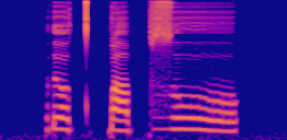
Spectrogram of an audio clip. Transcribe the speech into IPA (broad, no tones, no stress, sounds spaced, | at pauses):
ɾʲ ɔ t k͡p a p z o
